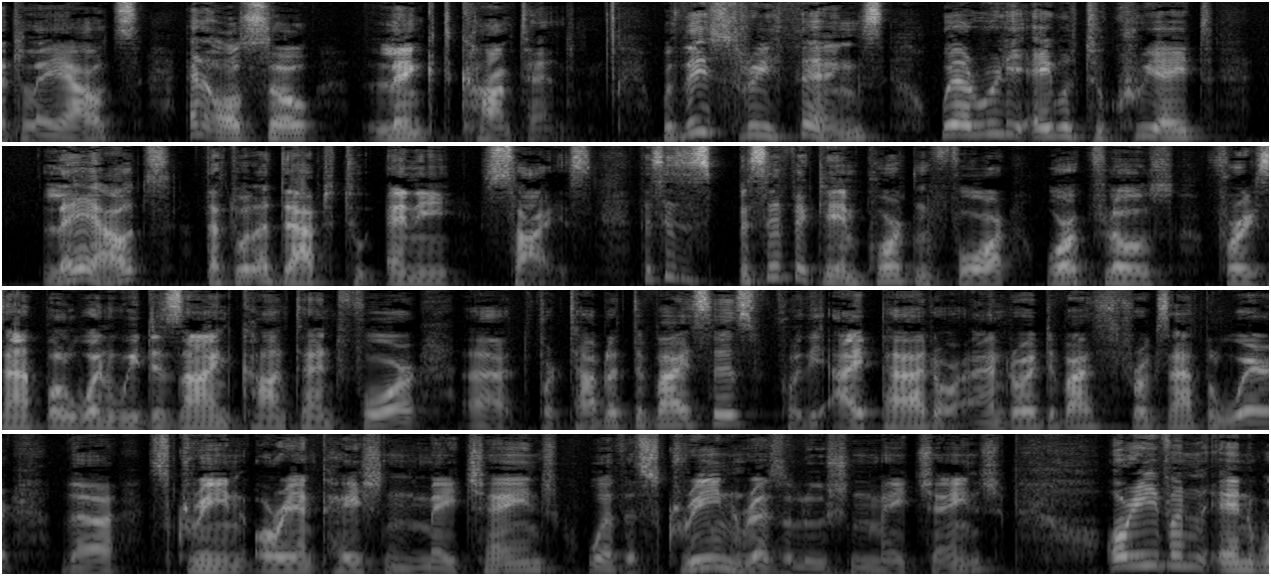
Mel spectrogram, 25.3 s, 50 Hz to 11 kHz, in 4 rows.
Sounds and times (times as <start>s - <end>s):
Speech: 0.0s - 25.3s.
